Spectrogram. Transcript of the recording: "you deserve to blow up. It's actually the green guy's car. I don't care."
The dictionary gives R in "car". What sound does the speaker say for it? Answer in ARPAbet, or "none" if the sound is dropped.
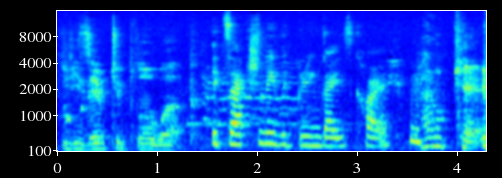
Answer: R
